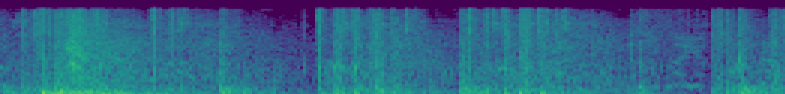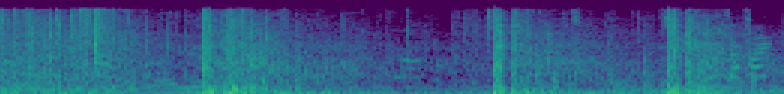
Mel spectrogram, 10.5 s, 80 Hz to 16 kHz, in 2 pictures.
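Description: Rapid bursts of gunfire from a firefight in Uncharted 4, with repeated loud shots and volleys over several seconds, while someone talks intermittently over the shooting.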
